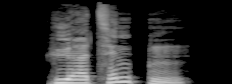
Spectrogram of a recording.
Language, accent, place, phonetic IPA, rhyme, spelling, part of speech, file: German, Germany, Berlin, [hyaˈt͡sɪntn̩], -ɪntn̩, Hyazinthen, noun, De-Hyazinthen.ogg
- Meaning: plural of Hyazinthe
